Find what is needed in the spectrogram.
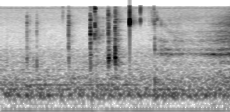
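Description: Computer keyboard keys clicking: a quick run of about eight keystrokes in the first second and a half.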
